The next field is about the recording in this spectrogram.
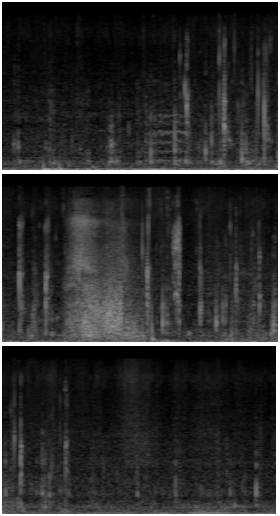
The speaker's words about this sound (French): Il y avait des agneaux aussi.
